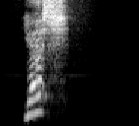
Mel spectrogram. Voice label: Vo Female; gekiban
